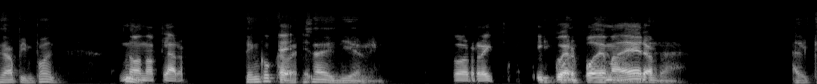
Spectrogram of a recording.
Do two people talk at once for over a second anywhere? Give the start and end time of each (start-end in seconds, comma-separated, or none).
5.4-6.6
